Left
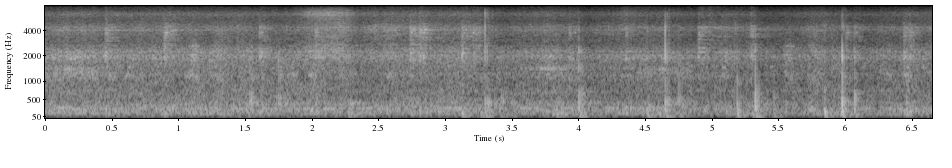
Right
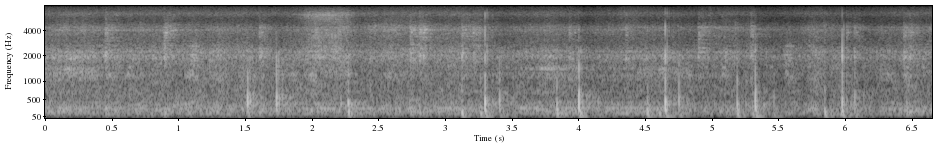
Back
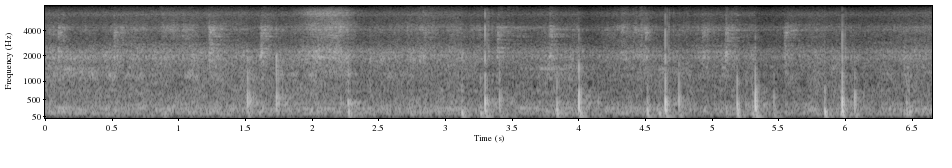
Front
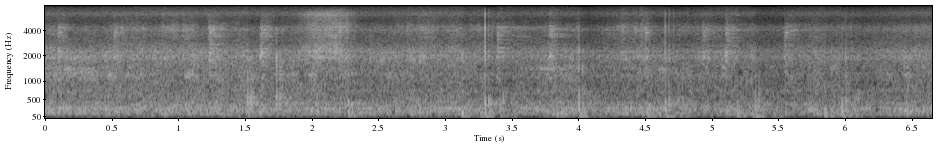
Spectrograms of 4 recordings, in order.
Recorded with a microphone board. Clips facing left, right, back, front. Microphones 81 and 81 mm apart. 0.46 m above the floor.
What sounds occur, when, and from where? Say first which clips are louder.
1.5 s footsteps: right 3 dB, back 6 dB; 115° right, 6 m; by 6.6 s 160° left, 3 m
